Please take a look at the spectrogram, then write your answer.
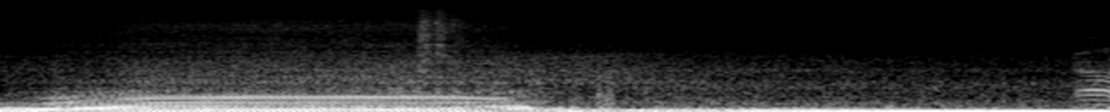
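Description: Pontiac GTO fitted with a Borla exhaust and cut-outs accelerates in traffic, the engine note rising then dropping back to a steady low drone, loud and close.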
